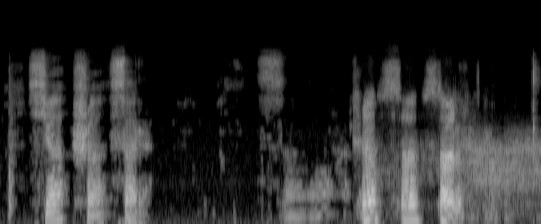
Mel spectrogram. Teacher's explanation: Sha, palatal first. Sha, retroflex. Sa, dental. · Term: fricatives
